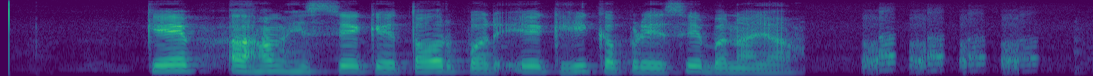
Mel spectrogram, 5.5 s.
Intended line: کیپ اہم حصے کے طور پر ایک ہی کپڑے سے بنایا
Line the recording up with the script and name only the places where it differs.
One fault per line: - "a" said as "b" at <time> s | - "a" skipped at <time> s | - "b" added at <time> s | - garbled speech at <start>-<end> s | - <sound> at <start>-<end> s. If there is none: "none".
- laugh at 4.3-5.2 s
